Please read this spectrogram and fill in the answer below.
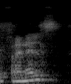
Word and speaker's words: Fresnel's: that's called as a Fresnel's distance. From here to here, this distance. Okay. This is called as a Fresnel's distance. Okay. S is silent here. Okay. So we say Fresnel's distance.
